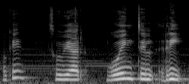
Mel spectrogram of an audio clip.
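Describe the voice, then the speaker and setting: A young woman, teaching a singing lesson, gently and patiently explaining phrases between short sung examples. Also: on the high side, fast, soft background music.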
